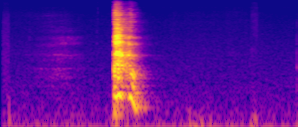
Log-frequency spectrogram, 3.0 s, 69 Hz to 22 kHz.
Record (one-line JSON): {"cough_length": "3.0 s", "cough_amplitude": 7613, "cough_signal_mean_std_ratio": 0.2, "survey_phase": "beta (2021-08-13 to 2022-03-07)", "age": "45-64", "gender": "Female", "wearing_mask": "No", "symptom_none": true, "smoker_status": "Never smoked", "respiratory_condition_asthma": false, "respiratory_condition_other": false, "recruitment_source": "REACT", "submission_delay": "2 days", "covid_test_result": "Negative", "covid_test_method": "RT-qPCR"}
